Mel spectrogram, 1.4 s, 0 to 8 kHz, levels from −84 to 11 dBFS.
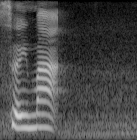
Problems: none marked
